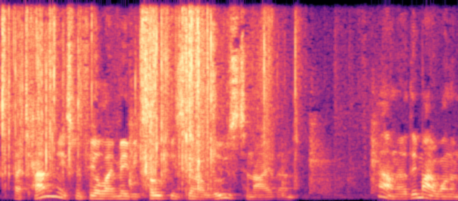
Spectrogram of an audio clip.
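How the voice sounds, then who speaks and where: A man's fairly high voice in an English accent, very fast, with ordinary pitch variation and noticeable background noise. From England. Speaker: trading card case breaker, streamer. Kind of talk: casual live stream chat.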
